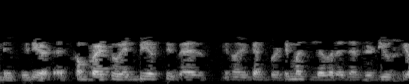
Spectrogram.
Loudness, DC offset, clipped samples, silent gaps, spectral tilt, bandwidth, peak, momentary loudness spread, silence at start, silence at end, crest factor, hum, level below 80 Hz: -24 LUFS; under 0.1%; under 0.1%; none; -7.5 dB/octave; 3.7 kHz; -4 dBFS; 9 LU; 0 s; 0 s; 20 dB; none; -82 dBFS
